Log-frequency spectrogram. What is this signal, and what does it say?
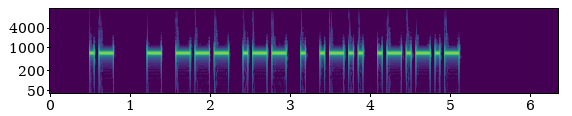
Morse code, heard as a keyed tone, about 20 wpm, 700 Hz. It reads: A TOWEL.
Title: All-Age Appropriate Jokes - 20wpm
